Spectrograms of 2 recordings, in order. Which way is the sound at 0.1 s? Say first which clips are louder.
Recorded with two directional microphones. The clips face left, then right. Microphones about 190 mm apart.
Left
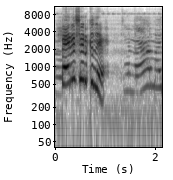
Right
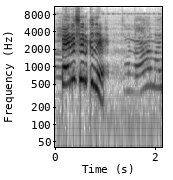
Right 2 dB; 5° right (ahead or behind).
